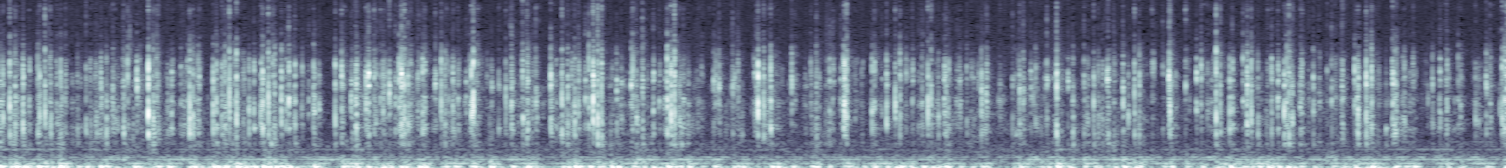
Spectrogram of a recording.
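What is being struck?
Plastic computer keyboard.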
